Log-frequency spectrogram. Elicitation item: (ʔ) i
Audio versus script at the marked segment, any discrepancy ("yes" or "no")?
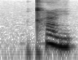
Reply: yes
